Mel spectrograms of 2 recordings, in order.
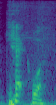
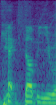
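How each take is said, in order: First: It ends in a short 'wa' syllable. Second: It ends with the letter name W spelled out. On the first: "I've always pronounced that emote Kekwa" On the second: "a real mouthful"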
